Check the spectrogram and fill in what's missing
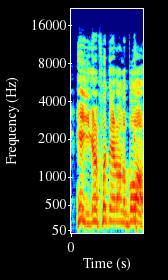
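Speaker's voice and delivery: high, playful teasing call; lifted teammate voice. Retold or imitated. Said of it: "someone would go like".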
